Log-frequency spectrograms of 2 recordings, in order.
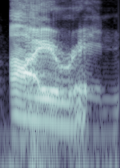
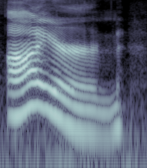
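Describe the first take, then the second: First: It is said closer to its spelling. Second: It is said far from its spelling. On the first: "It sounds like powerful and strong, like iron" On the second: "everyone's like, no, it's iron"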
